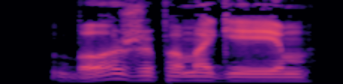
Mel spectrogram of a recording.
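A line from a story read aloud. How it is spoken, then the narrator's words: Muttered. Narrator (Russian): пробормотал Людовик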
